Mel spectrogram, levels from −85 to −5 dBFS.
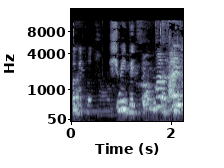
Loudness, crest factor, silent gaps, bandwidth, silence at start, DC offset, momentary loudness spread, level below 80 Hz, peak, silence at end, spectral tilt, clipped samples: -25 LUFS; 18 dB; none; 11.5 kHz; 0.05 s; under 0.1%; 14 LU; -68 dBFS; -8 dBFS; 0 s; -2.5 dB/octave; under 0.1%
